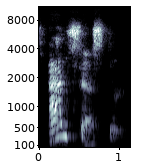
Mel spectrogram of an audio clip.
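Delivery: "ancestor" as AN-ces-tor; first-syllable stress. Shown as a demonstration. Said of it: "the first syllable is accented".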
